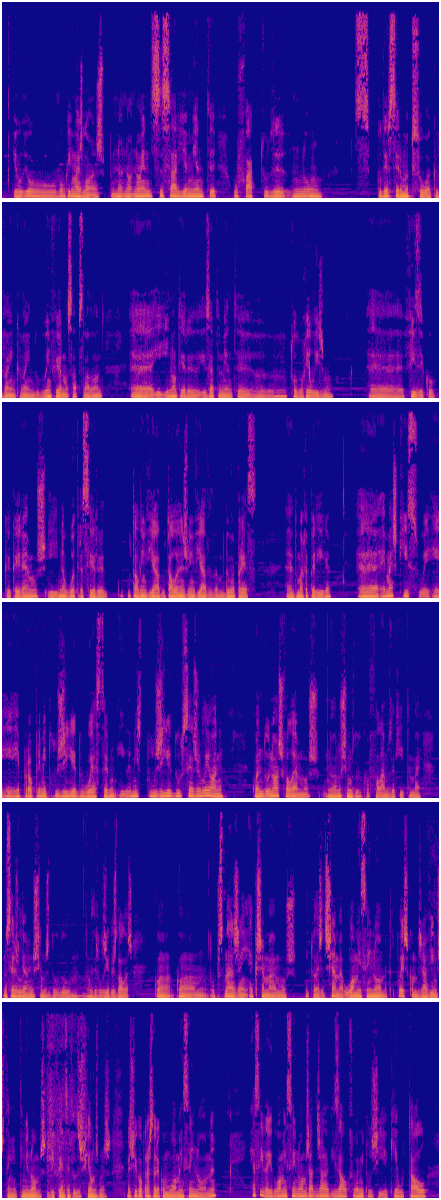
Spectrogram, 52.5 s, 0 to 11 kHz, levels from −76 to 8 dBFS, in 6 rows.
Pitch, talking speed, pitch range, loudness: 115 Hz, 180 wpm, 105-125 Hz, -21 LUFS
